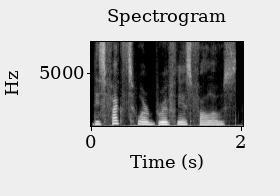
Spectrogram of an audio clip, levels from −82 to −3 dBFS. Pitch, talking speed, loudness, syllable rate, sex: 205 Hz, 175 wpm, -17 LUFS, 5.2 syllables/s, female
